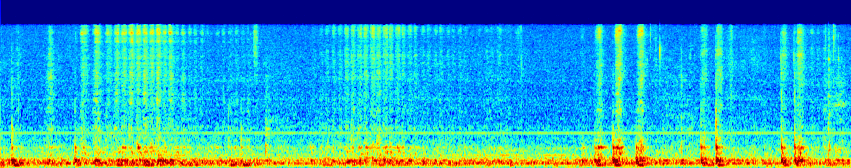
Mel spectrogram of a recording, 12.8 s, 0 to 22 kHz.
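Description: Graphite pencil scratching out fur strokes for a drawing of the reindeer Sven from Frozen 2, a steady close rasping and rubbing on paper with brief louder scratchy bursts, no talk.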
